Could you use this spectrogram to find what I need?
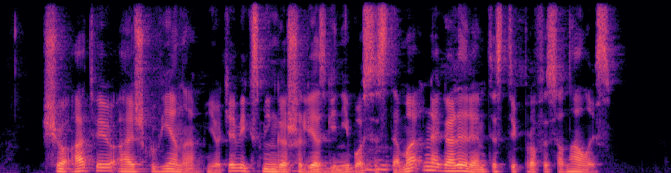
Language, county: Lithuanian, Kaunas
